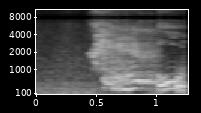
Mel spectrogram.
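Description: A brief noisy burst of air after a quiet lead-in, consistent with a single sneeze.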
